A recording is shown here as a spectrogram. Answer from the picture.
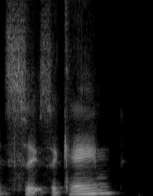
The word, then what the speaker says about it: Siakam: Siakam.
